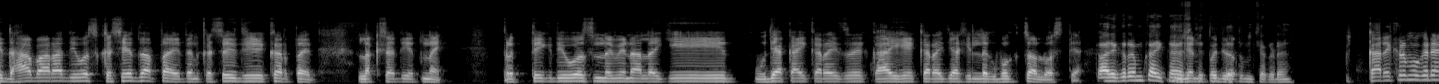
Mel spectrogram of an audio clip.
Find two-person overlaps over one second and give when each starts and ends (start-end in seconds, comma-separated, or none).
10.9-12.3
